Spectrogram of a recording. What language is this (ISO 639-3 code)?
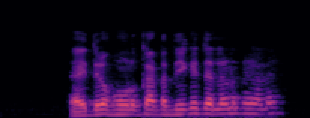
pan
